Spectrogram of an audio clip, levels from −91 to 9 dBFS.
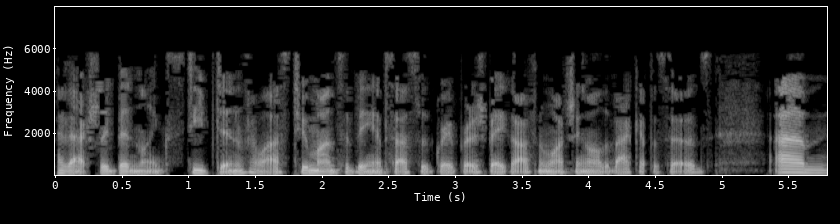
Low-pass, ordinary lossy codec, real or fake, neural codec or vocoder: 7.2 kHz; MP3, 24 kbps; real; none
